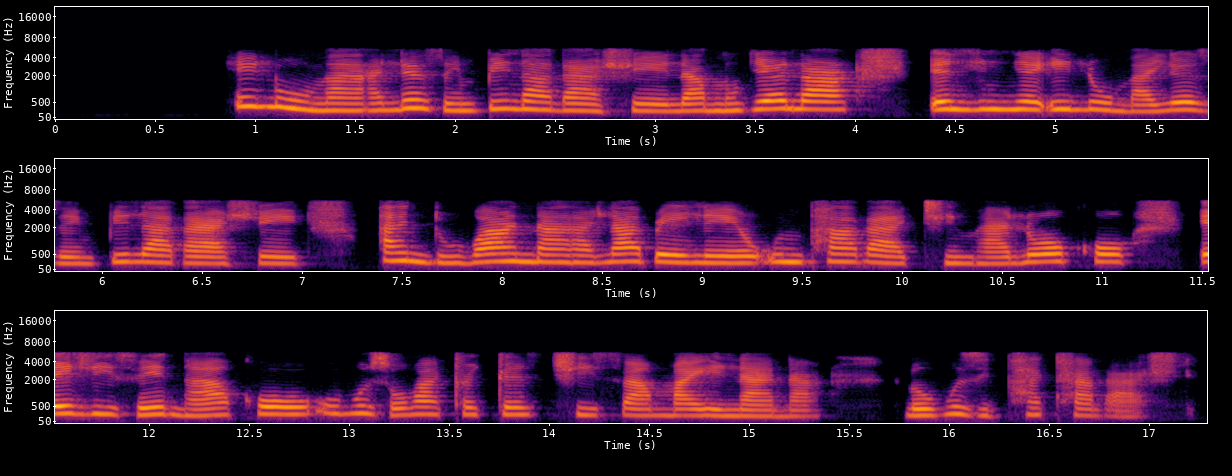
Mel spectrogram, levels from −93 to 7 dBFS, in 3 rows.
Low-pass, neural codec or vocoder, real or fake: 5.4 kHz; autoencoder, 22.05 kHz, a latent of 192 numbers a frame, VITS, trained on one speaker; fake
